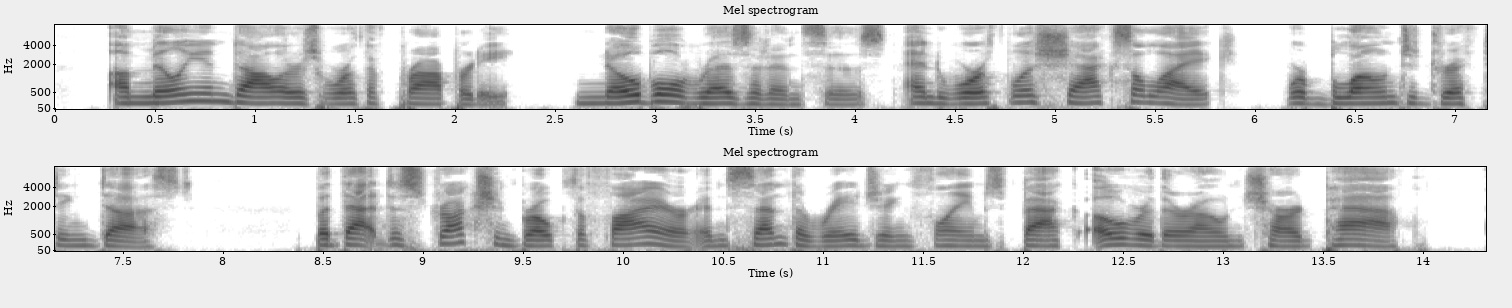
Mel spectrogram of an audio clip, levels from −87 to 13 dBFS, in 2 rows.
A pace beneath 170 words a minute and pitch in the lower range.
No: average, 140 wpm; medium, 165 Hz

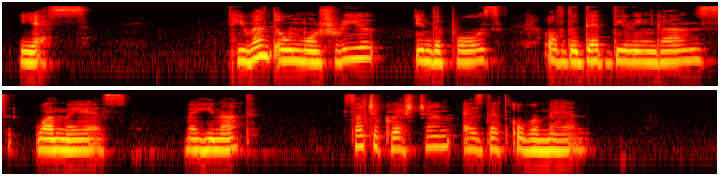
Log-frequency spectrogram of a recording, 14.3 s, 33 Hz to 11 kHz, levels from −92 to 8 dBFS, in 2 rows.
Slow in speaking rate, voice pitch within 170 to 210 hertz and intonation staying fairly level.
Yes: slow, 125 wpm; medium, 185 Hz; narrow, 1.8 semitones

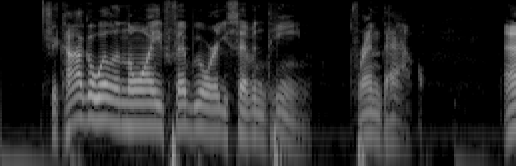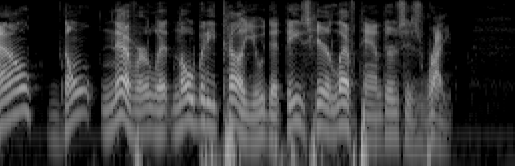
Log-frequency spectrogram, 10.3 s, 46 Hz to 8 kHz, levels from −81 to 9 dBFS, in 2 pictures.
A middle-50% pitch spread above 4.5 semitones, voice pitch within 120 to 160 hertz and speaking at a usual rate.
No: wide, 5.4 semitones; low, 135 Hz; slow, 110 wpm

